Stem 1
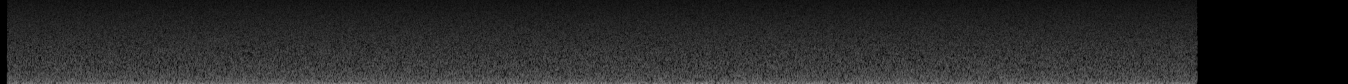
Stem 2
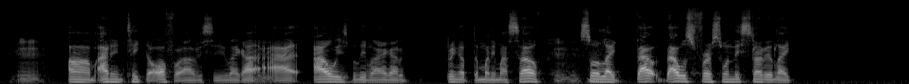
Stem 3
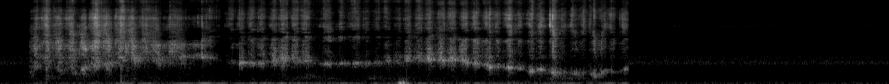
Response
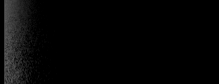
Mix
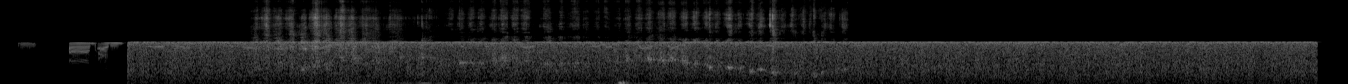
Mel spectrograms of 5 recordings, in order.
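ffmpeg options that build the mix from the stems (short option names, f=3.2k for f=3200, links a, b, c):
-filter_complex "[0:a]adelay=1200,volume=2dB[a];[1:a]alimiter=limit=-24dB:level=0:latency=1:release=197,afwtdn=0.0126,volume=-7dB[b];[2:a]adelay=2200,volume=-7.5dB[c];[a][b]amix=inputs=2:normalize=0,lowpass=f=2.4k:t=q:w=0.5098,lowpass=f=2.4k:t=q:w=0.6013,lowpass=f=2.4k:t=q:w=0.9,lowpass=f=2.4k:t=q:w=2.563,afreqshift=-2800,alimiter=level_in=8dB:limit=-24dB:level=0:latency=1:release=90,volume=-8dB,volume=0dB[d];[c][d]amix=inputs=2:normalize=0"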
